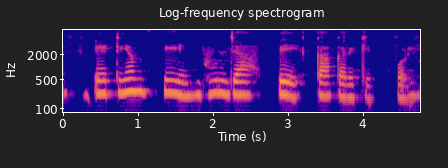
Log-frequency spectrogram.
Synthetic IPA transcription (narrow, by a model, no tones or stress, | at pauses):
eʈiəmpinbʱuld͡ʒa | pekakəɾeke | pəɽe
